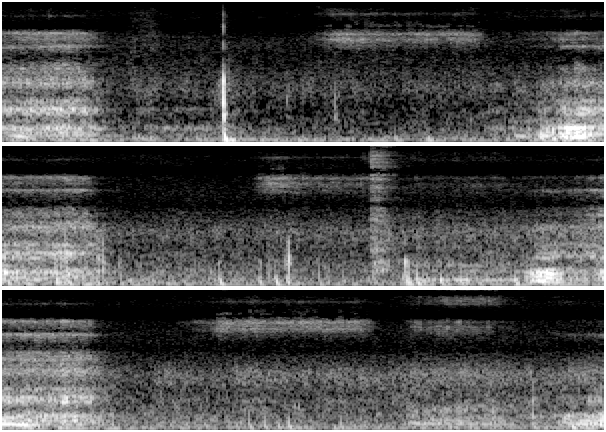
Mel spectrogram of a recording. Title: Snoring competition #frenchbulldog #dog #frenchbulldogpuppy #frenchie #bulldog #funny #snoring #cute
